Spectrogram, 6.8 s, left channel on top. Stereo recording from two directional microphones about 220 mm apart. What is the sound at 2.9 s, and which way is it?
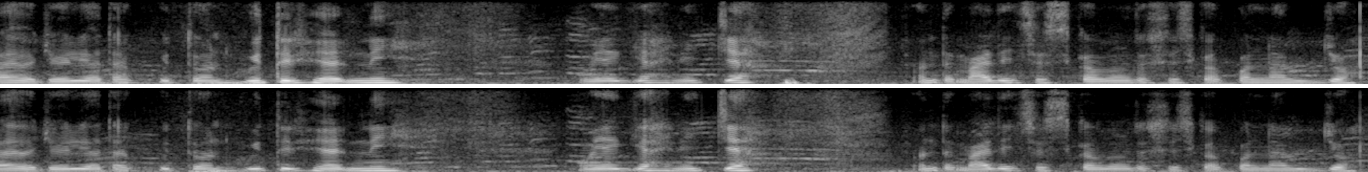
Speech, 25° right (ahead or behind).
